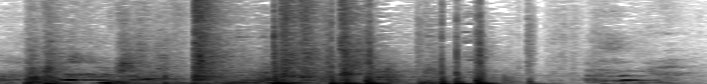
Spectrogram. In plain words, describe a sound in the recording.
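A body thuds heavily against a sofa.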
